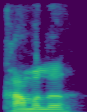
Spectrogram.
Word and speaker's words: Kamala: And I don't even know how to say her name. I think it's Kamala. I don't know. Kamala, yeah. I hugged her picture.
